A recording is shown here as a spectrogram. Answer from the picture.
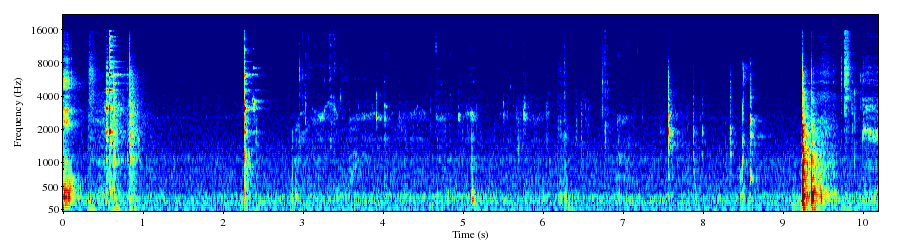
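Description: Light, scattered clinks and clicks of cutlery against a plate while someone eats, with a louder thump near the end.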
